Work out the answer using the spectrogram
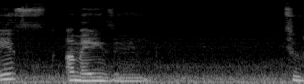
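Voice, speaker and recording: There is audible room echo around a woman's voice. Noticeable background noise runs underneath. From Alabama, US South. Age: 20s. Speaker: vlogger. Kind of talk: casual vlog talk. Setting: in a car. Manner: unscripted, conversational.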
